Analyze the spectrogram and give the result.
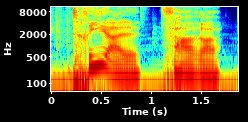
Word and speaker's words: Trialfahrer: Ja, weil man hat ja immer Trail irgendwie so im Kopf. Und jetzt wird das aber andersrum geschrieben und dann war ich ein bisschen verwirrt. Also Trialfahrer ist der richtige Begriff.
